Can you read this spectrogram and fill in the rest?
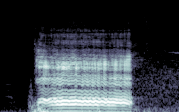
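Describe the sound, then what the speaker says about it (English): A single loud, sustained merino sheep bleat, close by, lasting about a second before cutting off into quiet. "It all starts with merino sheep."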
